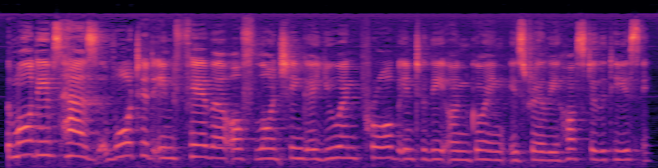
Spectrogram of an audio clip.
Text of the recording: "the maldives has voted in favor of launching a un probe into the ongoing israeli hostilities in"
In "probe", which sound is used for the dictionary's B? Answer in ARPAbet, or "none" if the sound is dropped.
B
